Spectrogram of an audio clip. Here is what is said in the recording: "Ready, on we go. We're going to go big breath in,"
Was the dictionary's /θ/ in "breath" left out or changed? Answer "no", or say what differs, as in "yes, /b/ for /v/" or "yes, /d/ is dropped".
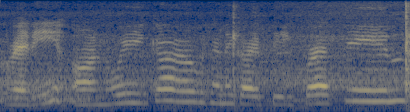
yes, /s/ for /θ/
